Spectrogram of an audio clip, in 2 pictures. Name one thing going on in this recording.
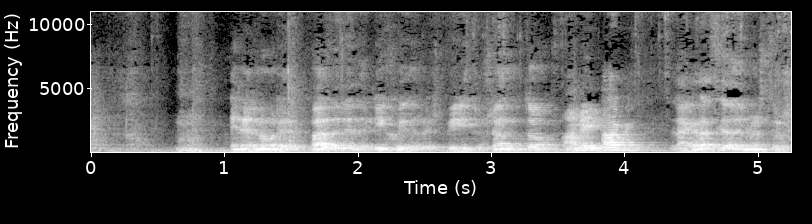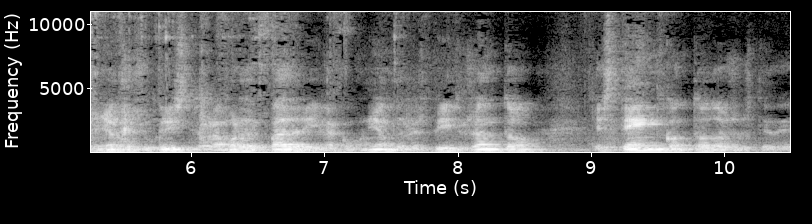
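An elderly man speaks calmly and steadily, as if reciting.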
